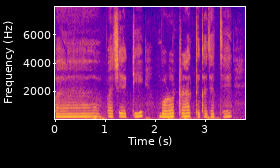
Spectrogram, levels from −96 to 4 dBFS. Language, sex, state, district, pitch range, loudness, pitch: Bengali, female, Assam, Hailakandi, 205-215 Hz, -17 LUFS, 210 Hz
